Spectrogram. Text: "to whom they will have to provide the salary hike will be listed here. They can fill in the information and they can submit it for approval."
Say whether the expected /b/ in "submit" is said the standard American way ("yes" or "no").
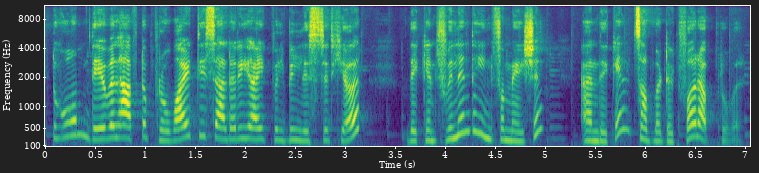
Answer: yes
